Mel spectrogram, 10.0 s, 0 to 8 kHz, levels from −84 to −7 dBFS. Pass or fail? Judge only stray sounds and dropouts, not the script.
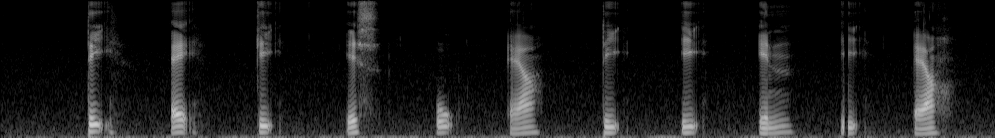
fail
